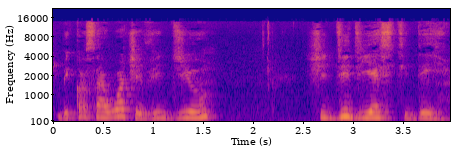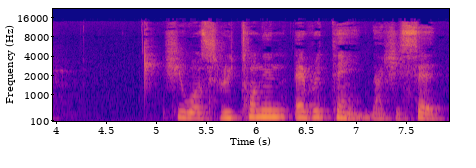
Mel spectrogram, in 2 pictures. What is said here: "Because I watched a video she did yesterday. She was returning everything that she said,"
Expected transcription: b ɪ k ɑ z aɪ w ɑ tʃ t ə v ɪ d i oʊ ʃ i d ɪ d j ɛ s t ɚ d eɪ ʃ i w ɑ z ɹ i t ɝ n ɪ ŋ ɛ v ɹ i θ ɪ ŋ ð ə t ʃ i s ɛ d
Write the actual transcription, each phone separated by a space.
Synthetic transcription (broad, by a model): b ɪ k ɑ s aɪ w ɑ tʃ ə v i d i oʊ ʃ i d ɪ d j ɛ s t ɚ d eɪ ʃ i w ɑ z ɹ i t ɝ n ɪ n ɛ v ɹ i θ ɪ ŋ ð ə t ʃ i s ɛ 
